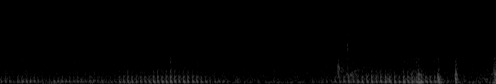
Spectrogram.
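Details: A house cat's deep, even purr, a low throbbing hum for the first three seconds, then quieter purring broken by several sharp clicks and rustling handling noises.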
